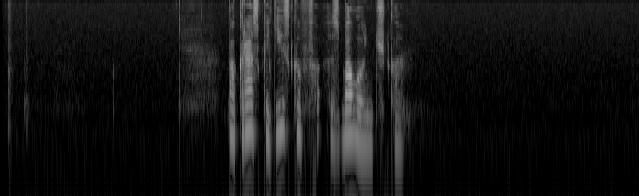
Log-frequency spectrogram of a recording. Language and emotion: Russian, neutral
